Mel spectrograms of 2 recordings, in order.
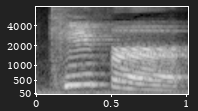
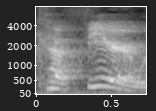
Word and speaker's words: kefir: Hello YouTube, this is Jan again with GeekyAsianDad coming to you today with Kefir or Kefir, whichever way you want to pronounce it.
